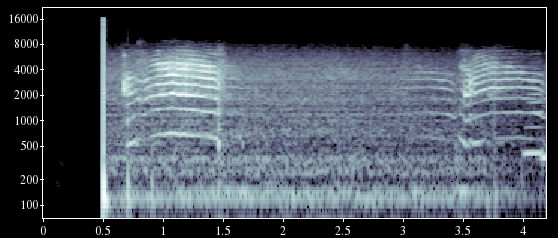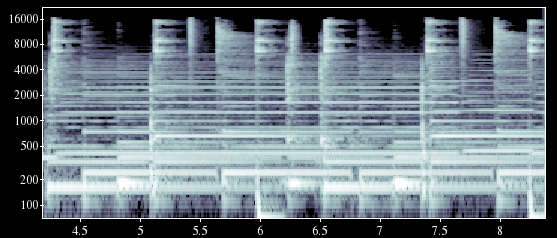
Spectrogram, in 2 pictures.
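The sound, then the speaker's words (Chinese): A cat's strained, wailing cry, actually a scream edited to sound like a meow, rings out twice, loud, as the intro of a song; a rhythmic band-style music intro then kicks in underneath and carries on. “那声猫的叫声其实是一声惨叫，让我修了一下变成了那个东西。”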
